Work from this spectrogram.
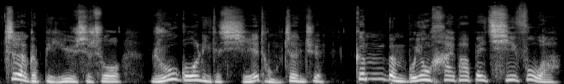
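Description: A woman's voice: deep voice, sing-song, normal speed, darkish tone, slightly rough, dry recording, clean studio sound. A woman hosting a comic storytelling show, lecturing in a scripted, argumentative way and ending her points with rhetorical questions. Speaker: storyteller host. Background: background music.

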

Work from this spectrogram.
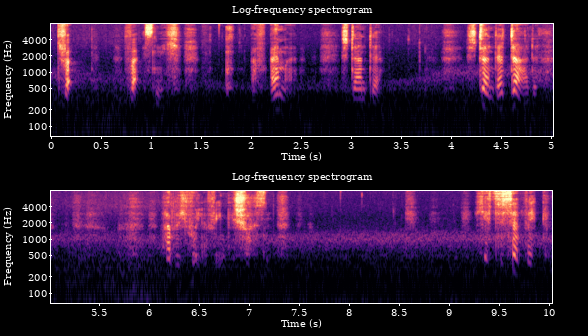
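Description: An actress playing a terrified wife near collapse, stammering and repeating broken phrases in a crime radio drama. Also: female voice, low-pitched, lively intonation, a little slow, pauses often, bright, forceful tone, exaggerated voice. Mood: shattered, tearful. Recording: old radio play, faint noise.

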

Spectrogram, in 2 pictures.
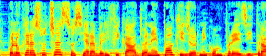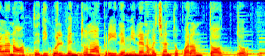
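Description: A woman's voice: on the high side, fast talker, music in the background. A woman giving a dramatic literary narration in a radio theatre style. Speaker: narrator, stage actress.

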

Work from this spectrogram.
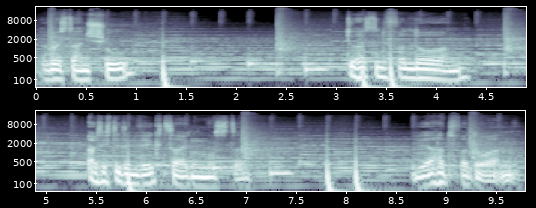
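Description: An actor playing a pleading, urgent companion in a radio play, coaxing in short, halting phrases. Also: male voice, on the low side. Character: pleading, urgent male companion lost in a forest. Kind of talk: slow radio-play acting. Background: music.

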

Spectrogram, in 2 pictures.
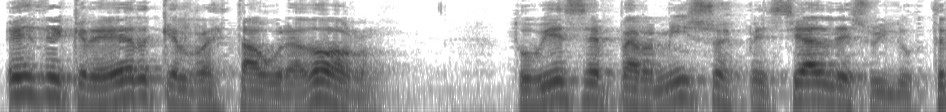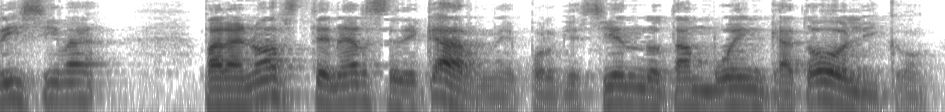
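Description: A man narrating a literary story for radio theatre in an expressive, declamatory way with ironic emphasis. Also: medium pitch, measured pace.

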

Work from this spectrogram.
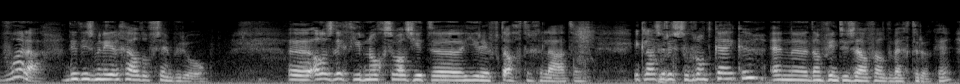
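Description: A Flemish actress playing a smooth, evasive, self-assured businesswoman in a crime drama, with a polished and hurried manner. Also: mid-range voice, animated, close to an everyday voice. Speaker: actor. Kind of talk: naturalistic crime drama acting. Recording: slightly muffled sound.

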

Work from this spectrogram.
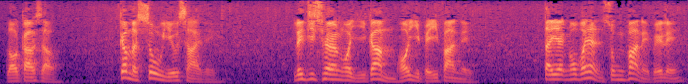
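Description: A bold, suspicious adventurer in a Cantonese radio drama with a Hong Kong accent. He has a medium-pitched voice and mutters his thoughts aloud with theatrical intensity. Clear noise of rain and cars runs behind him. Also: big pitch swings, a little fast, bright, forceful tone. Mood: firm.

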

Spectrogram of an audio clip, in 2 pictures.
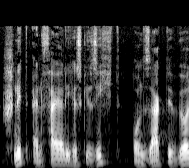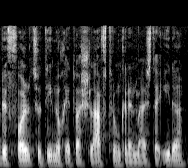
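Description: A man's voice: low-pitched, lively intonation, normal speed, a little mellow. A man narrating a scripted children's story in a radio play.

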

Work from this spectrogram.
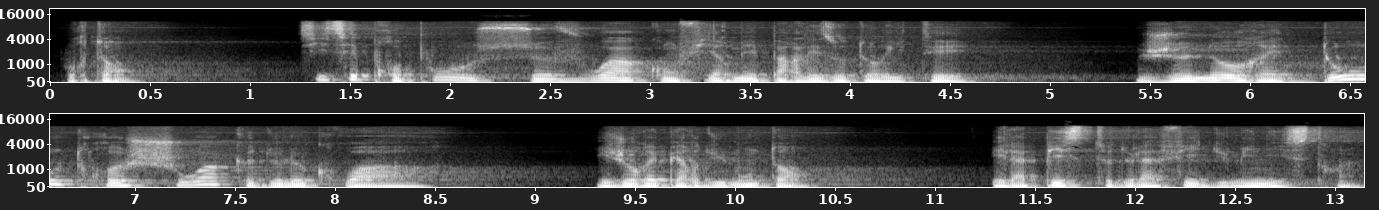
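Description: A man acts a space special agent in an audio drama. His voice is fairly low and rough-edged, with lively, theatrical swings as he questions insistently and dramatically. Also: heavily acted. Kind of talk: French audio drama acting.

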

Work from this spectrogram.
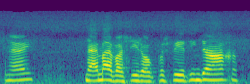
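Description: An actress as a plain-spoken wife, noisy recording. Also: female voice, mid-range voice, steady tone, normal speed, a bit bright, close to an everyday voice. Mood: curious. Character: plain-spoken working-class wife, defensive and curious. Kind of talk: radio play acting. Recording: noisy old radio play recording.

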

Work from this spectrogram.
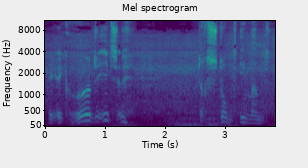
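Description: An actor playing a pompous, easily flustered police inspector in a radio crime drama, blustery and prone to stammering. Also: male voice, mid-range voice, very animated, takes it slowly. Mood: dazed, groaning. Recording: noisy old radio drama recording.

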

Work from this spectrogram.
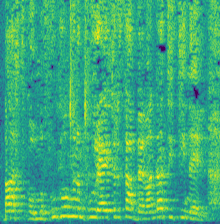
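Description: A woman with a Neapolitan accent performing an expressive theatrical storytelling monologue in dialect, repeating phrases like an incantation. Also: high voice, fast. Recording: echoey distant stage recording with noise.

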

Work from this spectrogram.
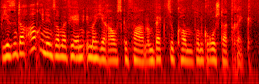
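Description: A woman's voice: sits low, expressive, fast talker, a little mellow. Earnest, lonely woman, hissy recording. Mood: reproachful. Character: earnest, lonely niece in love with the doctor. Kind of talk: naturalistic German radio drama acting. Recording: hissy radio play recording.

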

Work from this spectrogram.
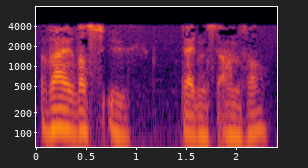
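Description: An actor playing a reserved, thoughtful foreign visitor who speaks formally and politely in a radio play. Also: male voice, sits low, measured pace, breathy edge. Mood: grave, courteous. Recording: dull lo-fi old radio play recording.

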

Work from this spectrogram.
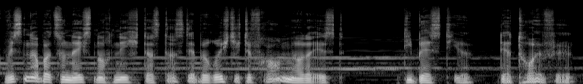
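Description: A man's voice: on the low side, moderate pace, creaky, darkish tone. A man reading scripted narration for a radio documentary. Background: music.

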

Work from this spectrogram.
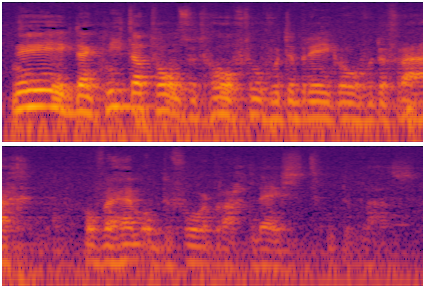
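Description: An actor playing a formal, coolly dry security manager in a radio play. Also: male voice, lowish voice, moderate pace, vocal fry, reverberant, slight background noise. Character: stern middle-aged security manager, dry and cool.

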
